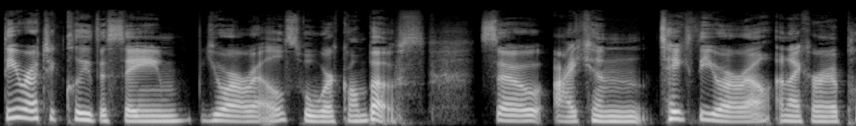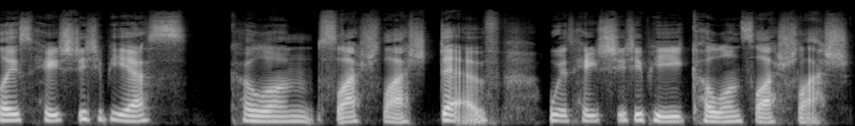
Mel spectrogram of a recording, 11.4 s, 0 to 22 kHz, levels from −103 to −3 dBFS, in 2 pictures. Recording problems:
none

